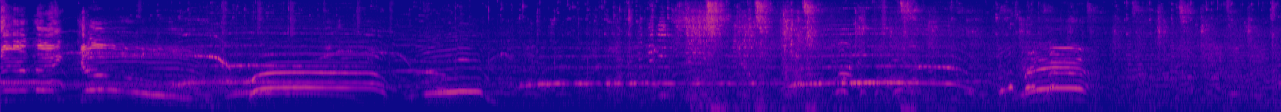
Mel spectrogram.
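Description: A crowd of runners and spectators cheering and whooping as a mass marathon start gets under way, with many overlapping shouts rising and falling and one long held whoop in the middle.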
